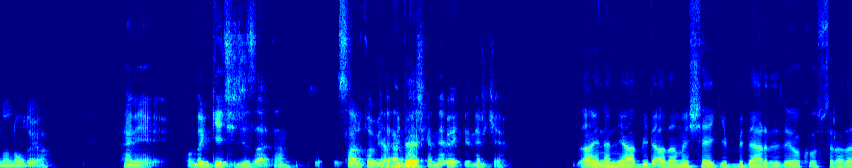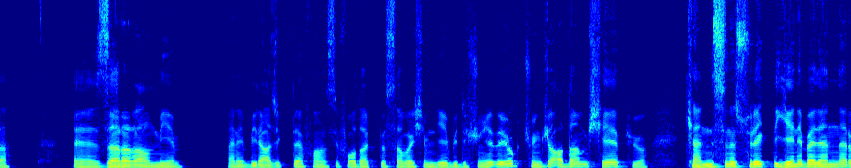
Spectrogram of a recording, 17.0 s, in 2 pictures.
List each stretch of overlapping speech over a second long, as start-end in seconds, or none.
none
